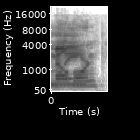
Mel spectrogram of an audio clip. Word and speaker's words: Melbourne: I have Melbourne, family, not Melbourne.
